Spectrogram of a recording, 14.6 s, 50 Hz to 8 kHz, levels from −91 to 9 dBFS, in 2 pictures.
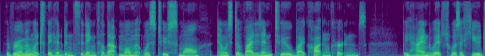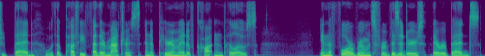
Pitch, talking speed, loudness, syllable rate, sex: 185 Hz, 200 wpm, -19 LUFS, 5.4 syllables/s, female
